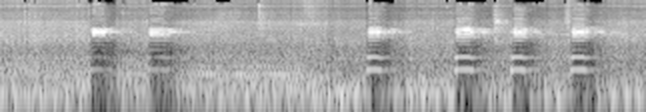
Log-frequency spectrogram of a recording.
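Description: Loud, close motorcycle horn beeps on a Suzuki Raider: two quick toots, then four more in a rapid run, over a steady low engine idle.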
